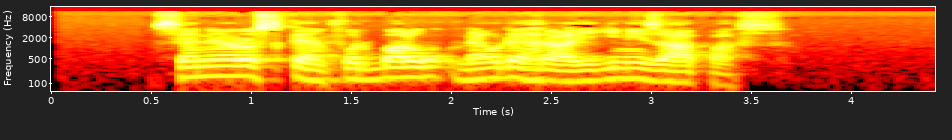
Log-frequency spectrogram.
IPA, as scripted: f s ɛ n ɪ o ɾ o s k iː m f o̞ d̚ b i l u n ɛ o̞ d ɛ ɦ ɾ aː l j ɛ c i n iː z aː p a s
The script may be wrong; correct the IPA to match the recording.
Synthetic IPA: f s ɛ n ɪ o ɾ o s k ɛː m f o̞ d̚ b a l u n ɛ o̞ d ɛ ɦ ɾ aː l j ɛ ɟ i n iː z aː p a s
